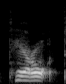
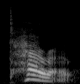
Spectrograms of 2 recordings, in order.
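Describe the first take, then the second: First: It is said in a German accent. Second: It is said in a British accent. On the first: "I myself am half German, and on the occasion I find myself slipping a half-hearted tarot" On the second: "In Britain, the pronunciation is kind of the same, only with the accent thrown in"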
